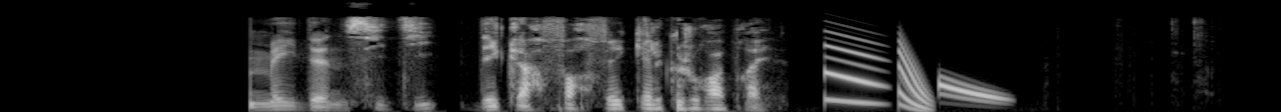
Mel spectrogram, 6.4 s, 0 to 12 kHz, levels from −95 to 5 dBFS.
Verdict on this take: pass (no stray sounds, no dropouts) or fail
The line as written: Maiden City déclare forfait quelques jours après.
fail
